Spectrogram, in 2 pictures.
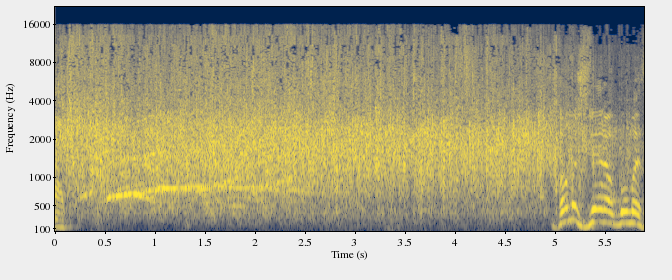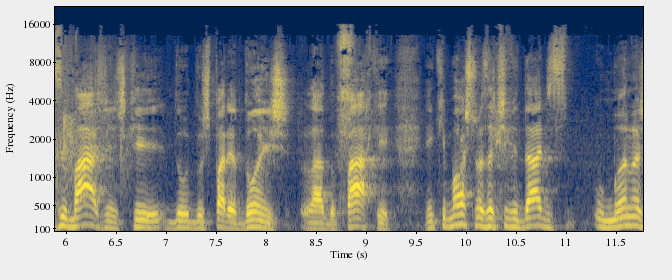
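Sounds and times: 
audience applause: 0:00.0 - 0:06.4
speech: 0:05.0 - 0:11.7.

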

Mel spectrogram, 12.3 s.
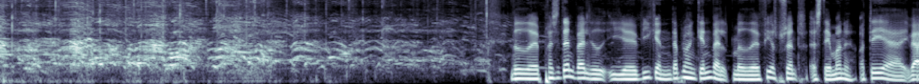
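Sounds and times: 
protest demonstration crowd chanting: 0:00.0 - 0:07.7
speech: 0:06.8 - 0:12.2.

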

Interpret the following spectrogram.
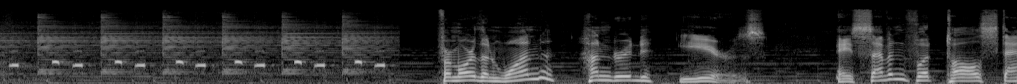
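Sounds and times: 
cuckoo clock sound effect calls: 0:00.0 - 0:04.0
speech: 0:04.4 - 0:07.7, 0:08.4 - 0:10.1.

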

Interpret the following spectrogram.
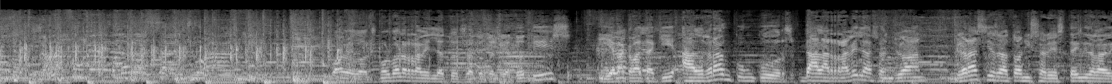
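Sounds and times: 
audience applause: 0:00.0 - 0:05.1
speech: 0:03.4 - 0:11.1.

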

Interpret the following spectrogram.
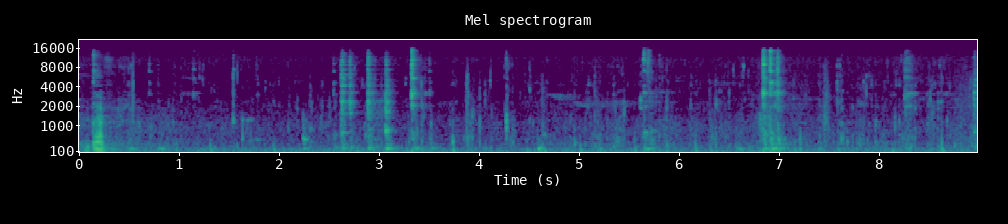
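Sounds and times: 
chewing grilled salmon with crispy skin: 0:00.4 - 0:08.9.

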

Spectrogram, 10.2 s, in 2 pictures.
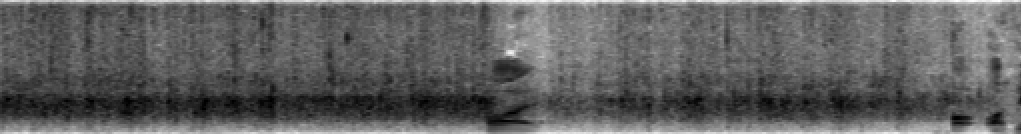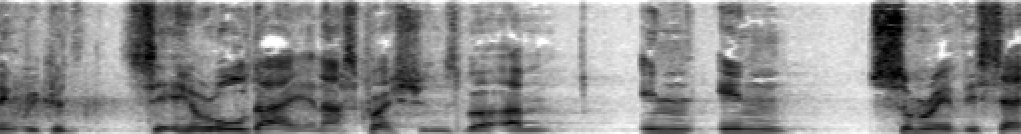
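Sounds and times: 
audience applause: 0:00.0 - 0:05.7
speech: 0:02.4 - 0:02.8, 0:04.8 - 0:10.2.

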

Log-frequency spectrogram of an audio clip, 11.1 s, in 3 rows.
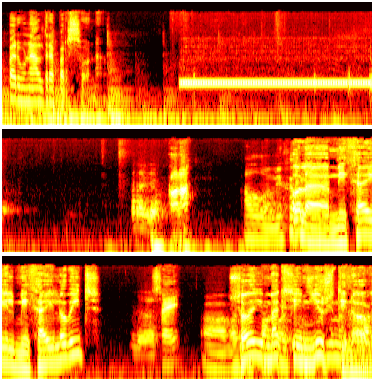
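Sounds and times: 
speech: 0:00.1 - 0:01.2, 0:05.0 - 0:11.0
telephone dial tone: 0:01.8 - 0:03.8.

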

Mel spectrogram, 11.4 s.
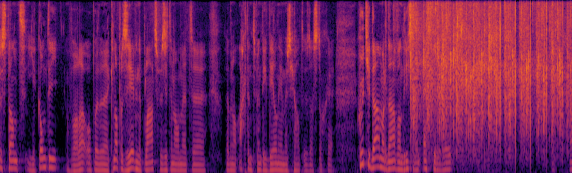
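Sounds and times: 
speech: 0:00.0 - 0:09.3
audience applause: 0:08.2 - 0:11.4.

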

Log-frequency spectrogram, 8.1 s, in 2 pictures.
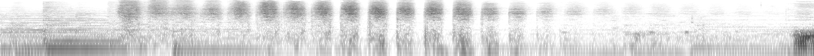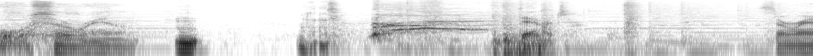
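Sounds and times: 
voice imitating a helicopter: 0:00.7 - 0:03.6
speech: 0:04.0 - 0:05.8, 0:06.7 - 0:07.0, 0:07.9 - 0:08.1.

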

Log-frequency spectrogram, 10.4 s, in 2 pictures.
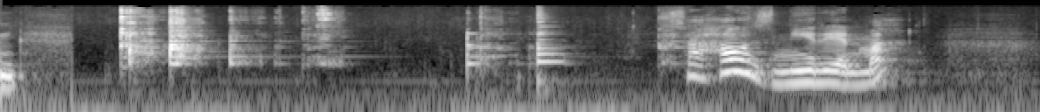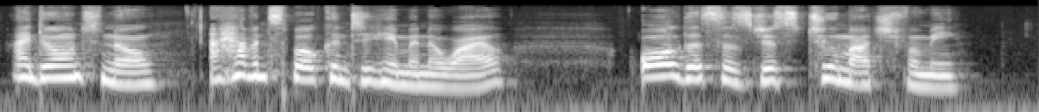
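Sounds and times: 
speech: 0:00.0 - 0:00.3, 0:03.5 - 0:04.6, 0:05.2 - 0:10.1
dishes and cutlery clinking while food is served onto plates: 0:00.6 - 0:03.5.

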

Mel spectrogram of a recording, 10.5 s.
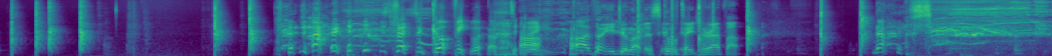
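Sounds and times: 
sharp hand claps: 0:00.0 - 0:01.1, 0:02.1 - 0:02.8, 0:06.2 - 0:08.9
laughter: 0:02.8 - 0:07.0, 0:08.7 - 0:10.5
speech: 0:02.8 - 0:07.5, 0:08.7 - 0:09.7.

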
